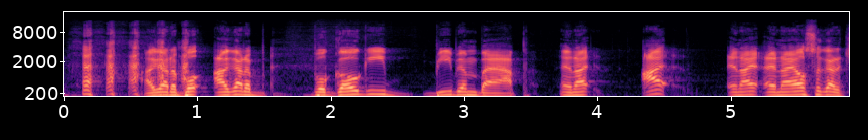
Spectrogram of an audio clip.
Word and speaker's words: bibimbap: Is it bibimbap? Is that how you say it? – That's close enough for comfort, I think.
